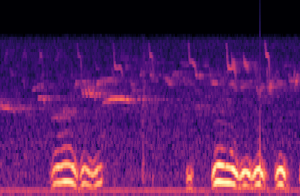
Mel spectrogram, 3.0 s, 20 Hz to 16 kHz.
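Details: Eurasian eagle-owl in the Eifel, 19 June 2015, 05:50 in the early morning: two wavering, hoarse, mid-pitched calls rising and falling, plus short hoots, over a steady low hum and faint birdsong.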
